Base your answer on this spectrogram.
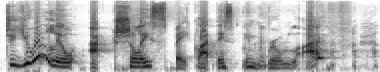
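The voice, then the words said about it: Put-on reading voice. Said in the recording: “putting on a voice”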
